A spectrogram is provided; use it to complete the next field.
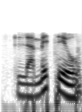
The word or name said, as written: la meteo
